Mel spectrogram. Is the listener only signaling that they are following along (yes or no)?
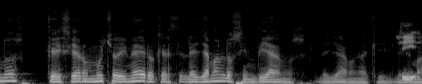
no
